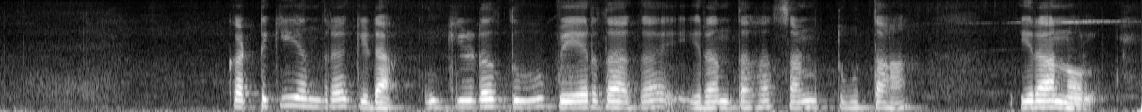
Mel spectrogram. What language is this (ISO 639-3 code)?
kan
